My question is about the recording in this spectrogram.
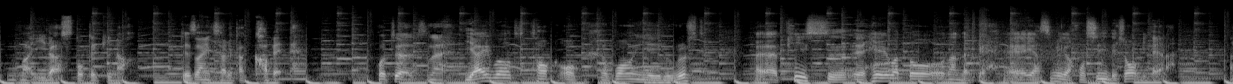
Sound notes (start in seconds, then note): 4.6 reading Dutch Texts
